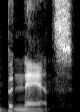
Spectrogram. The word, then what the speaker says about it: Binance: Similarly, a community poll from Leo Schwartz revealed that the majority of voters favored the pronunciation Binance, with the emphasis on the second syllable.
